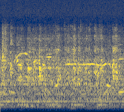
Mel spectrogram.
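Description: Near silence: faint outdoor background with a thin, distant whine that glides up early on and then holds steady.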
